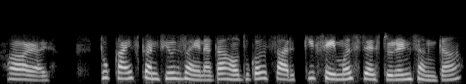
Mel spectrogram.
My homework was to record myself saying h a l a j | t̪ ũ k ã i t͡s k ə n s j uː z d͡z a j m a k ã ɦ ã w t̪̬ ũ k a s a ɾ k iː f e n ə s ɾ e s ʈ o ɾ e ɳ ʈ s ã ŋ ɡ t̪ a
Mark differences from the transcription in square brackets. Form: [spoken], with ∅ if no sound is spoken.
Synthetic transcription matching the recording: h a [ɾ] a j | t̪ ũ k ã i t͡s k ə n [f] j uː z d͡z a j [n] a k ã ɦ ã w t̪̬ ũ k a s a ɾ k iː f e [m] ə s ɾ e s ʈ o ɾ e ɳ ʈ s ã ŋ ɡ t̪ a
